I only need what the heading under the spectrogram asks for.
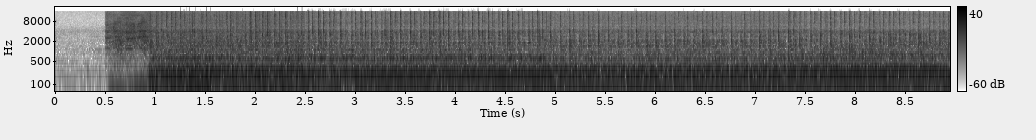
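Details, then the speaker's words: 2015 Yamaha Bolt R-Spec V-twin after Vance & Hines exhaust baffles were installed on an exhaust that had been running baffle-free; catches after a brief crank and settles into a smooth even idle, cleaner than the earlier lumpy Harley-like sound. "Sounds better. Sounds like it's idling a lot cleaner."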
